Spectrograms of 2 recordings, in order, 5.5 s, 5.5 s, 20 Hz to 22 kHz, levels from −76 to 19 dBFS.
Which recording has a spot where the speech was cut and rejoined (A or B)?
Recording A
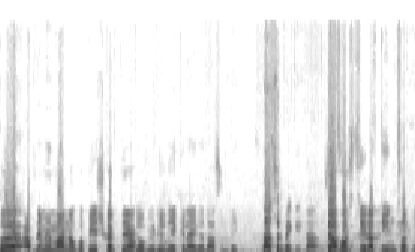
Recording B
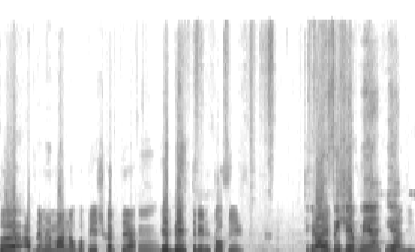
A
